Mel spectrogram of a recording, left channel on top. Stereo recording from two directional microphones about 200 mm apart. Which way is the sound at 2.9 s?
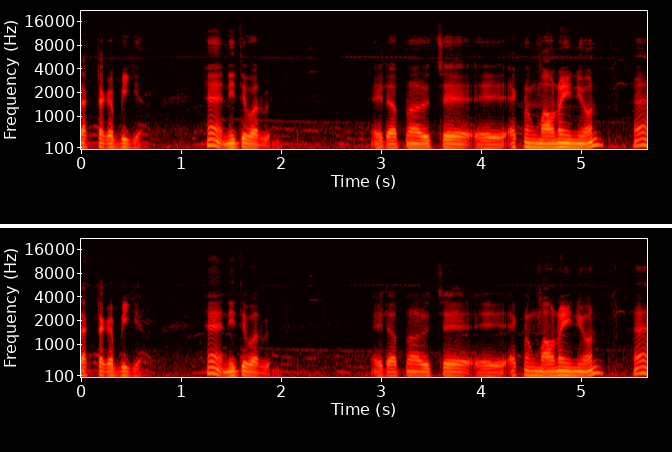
15° left (ahead or behind).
